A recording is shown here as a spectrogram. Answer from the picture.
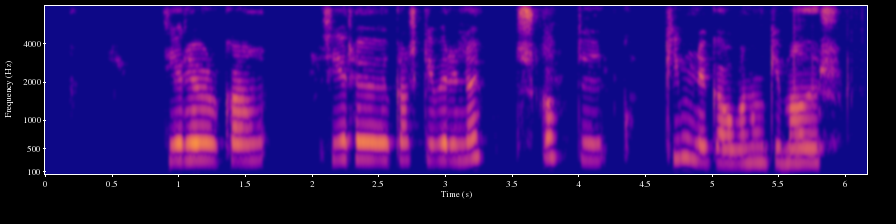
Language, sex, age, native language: Icelandic, male, 11, Icelandic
